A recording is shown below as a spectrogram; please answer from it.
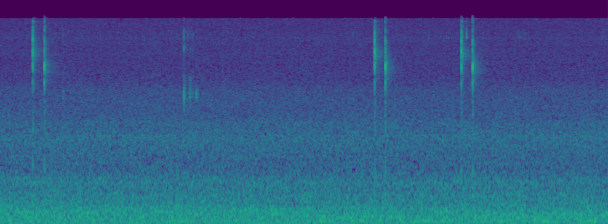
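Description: Computer mouse clicks: a few faint, sharp clicks, mostly in quick pairs of press and release, scattered through a steady low background hum.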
